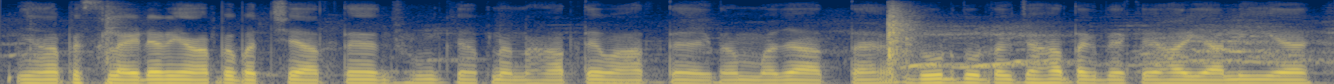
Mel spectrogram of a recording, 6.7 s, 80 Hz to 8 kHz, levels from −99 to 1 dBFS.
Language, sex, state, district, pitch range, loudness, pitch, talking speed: Maithili, male, Bihar, Begusarai, 120-130 Hz, -19 LUFS, 125 Hz, 225 wpm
